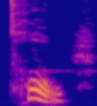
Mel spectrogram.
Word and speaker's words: trop: We also have P is usually silent at the end of a French word, like in trop, but we pronounce it at the end of top.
